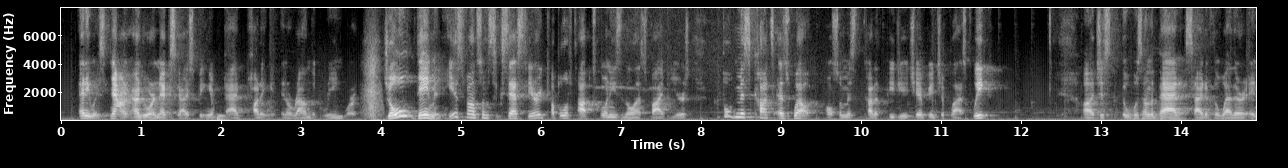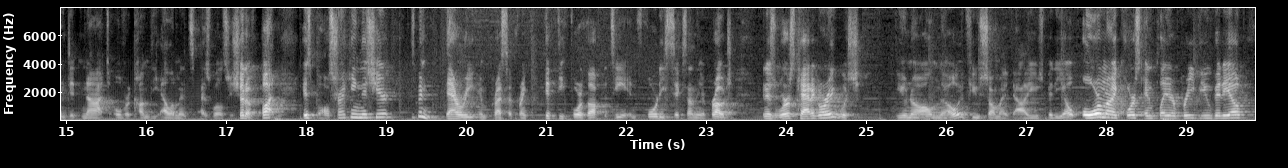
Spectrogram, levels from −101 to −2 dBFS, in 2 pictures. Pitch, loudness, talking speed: 150 Hz, -24 LUFS, 235 wpm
